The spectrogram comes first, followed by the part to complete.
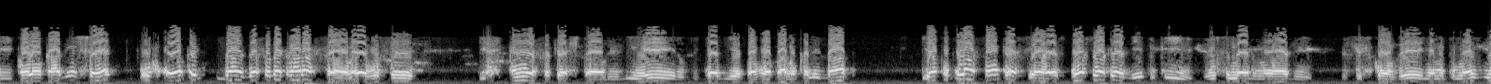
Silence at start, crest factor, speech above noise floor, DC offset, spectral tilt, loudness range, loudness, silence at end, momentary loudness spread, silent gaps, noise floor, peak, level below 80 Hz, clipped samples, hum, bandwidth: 0 s; 10 dB; 34 dB; under 0.1%; -1.5 dB/octave; 2 LU; -12 LUFS; 0 s; 7 LU; none; -45 dBFS; -2 dBFS; -42 dBFS; under 0.1%; none; 6.6 kHz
